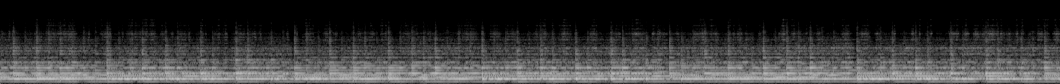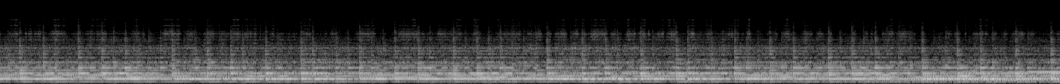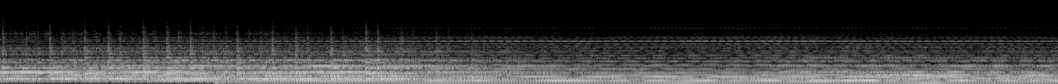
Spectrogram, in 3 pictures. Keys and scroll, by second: 1.8 e, 2.0 y, 2.1 e, 2.2 Return, 6.3 4, 7.4 3, 8.7 ctrl+d, 8.8 Escape, 14.4 4, 18.0 2, 20.3 ], 20.7 [, 21.4 [, 21.7 ], 22.8 4, 25.2 3, 28.7 ].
